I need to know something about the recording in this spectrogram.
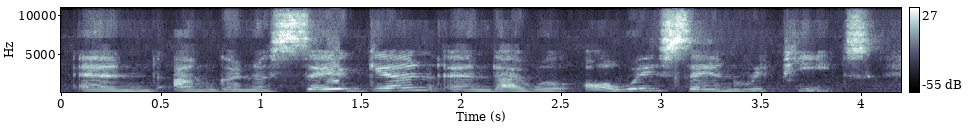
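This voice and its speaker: A woman teaching an online pronunciation lesson, earnest, often restarting her sentences and slowing down to show vowel sounds. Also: mid-range voice, a little mellow, slight background noise, low-quality recording. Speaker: French teacher.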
